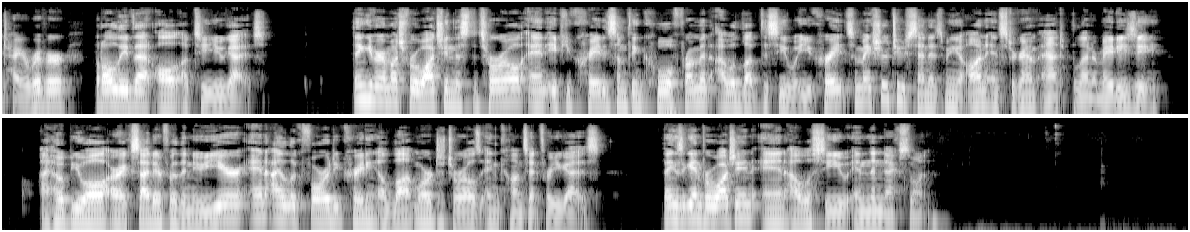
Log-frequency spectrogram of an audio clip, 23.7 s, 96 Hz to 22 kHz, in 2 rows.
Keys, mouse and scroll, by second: 0.0 click, 0.3 scroll down 1, 0.3 shift+middle click, 0.4 scroll up 3, 0.5 shift+middle drag, 0.7-1.2 scroll down 2, 1.2 drag, 1.5-1.9 scroll up 2, 1.7 middle drag, 2.0 g, 2.3 shift+middle click, 2.4 g, 3.1 middle drag, 3.3 KP_0, 3.5 scroll up 1, 3.6 shift+middle click, 4.0 scroll down 2.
